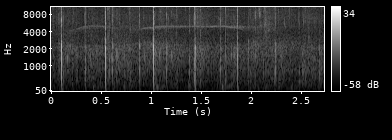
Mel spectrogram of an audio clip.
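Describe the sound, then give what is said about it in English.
Light audience applause for women on Mother's Day: a patter of many small claps with a few sharper, louder claps standing out roughly every half second, fairly quiet overall and with no talking. “Um, today we celebrate, and today we applaud all of our beautiful women.”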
